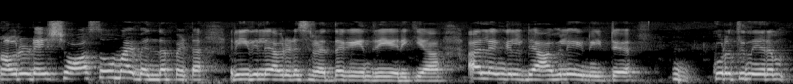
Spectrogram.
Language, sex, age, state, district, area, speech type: Malayalam, female, 18-30, Kerala, Thiruvananthapuram, rural, spontaneous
